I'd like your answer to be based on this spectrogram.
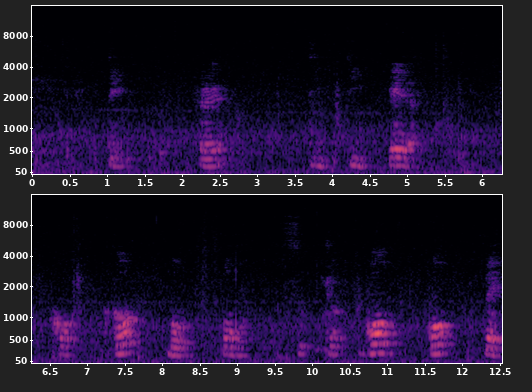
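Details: Adult patient; apraxia of speech.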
